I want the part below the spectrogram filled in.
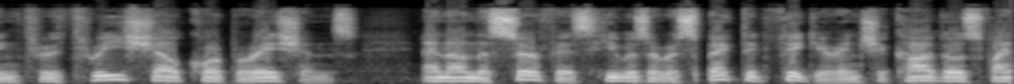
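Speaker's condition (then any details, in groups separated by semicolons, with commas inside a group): No condition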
